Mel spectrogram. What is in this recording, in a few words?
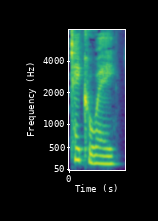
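"takeaway", British English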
